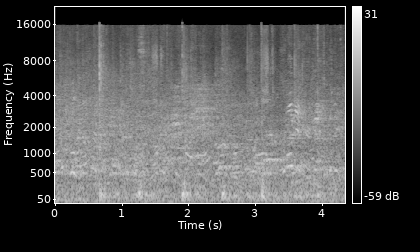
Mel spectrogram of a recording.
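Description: A basketball bouncing on a hardwood gym floor: a string of dull thumps about every half second or so, like a steady dribble, under the chatter of voices.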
